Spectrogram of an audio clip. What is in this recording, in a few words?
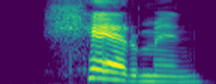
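"germ", Spanish, female, slow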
